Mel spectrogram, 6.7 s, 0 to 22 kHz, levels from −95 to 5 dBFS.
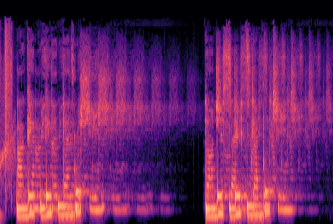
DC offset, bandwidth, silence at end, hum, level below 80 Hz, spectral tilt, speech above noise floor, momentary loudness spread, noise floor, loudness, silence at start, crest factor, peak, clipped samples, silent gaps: under 0.1%; 16.5 kHz; 0.05 s; none; -44 dBFS; -4.5 dB/octave; 38 dB; 19 LU; -55 dBFS; -16 LUFS; 0 s; 16 dB; 0 dBFS; under 0.1%; none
